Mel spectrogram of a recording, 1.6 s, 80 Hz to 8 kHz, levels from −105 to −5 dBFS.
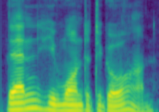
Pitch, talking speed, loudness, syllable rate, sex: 115 Hz, 225 wpm, -16 LUFS, 5.0 syllables/s, male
